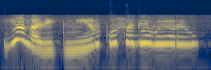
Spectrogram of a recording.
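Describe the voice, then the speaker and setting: Smuhastyk, a shrill boastful badger cub, as a woman puts him on. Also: normal speed, dry recording. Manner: shrill and excitable. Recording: tinny lo-fi dry recording.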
